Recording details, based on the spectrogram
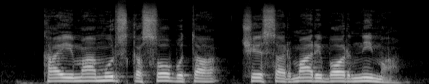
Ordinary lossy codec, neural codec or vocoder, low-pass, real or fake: none; none; none; real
